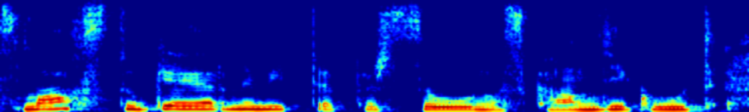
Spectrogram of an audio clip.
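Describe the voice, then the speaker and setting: At a fairly slow pace, a woman speaks with a fairly high pitch. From Switzerland, Aargau. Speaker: family therapist. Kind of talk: interview.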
